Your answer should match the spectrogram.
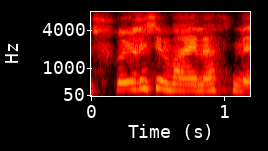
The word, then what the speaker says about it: Fröhliche Weihnachten: And Fröhlichen Weihnachten. I hope I said that properly. – You did. Fröhliche Weihnachten, everyone.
